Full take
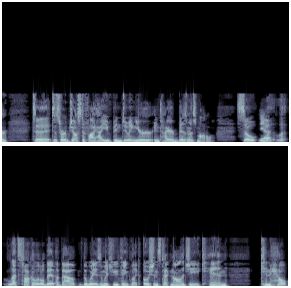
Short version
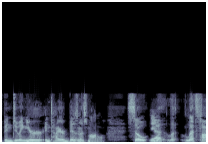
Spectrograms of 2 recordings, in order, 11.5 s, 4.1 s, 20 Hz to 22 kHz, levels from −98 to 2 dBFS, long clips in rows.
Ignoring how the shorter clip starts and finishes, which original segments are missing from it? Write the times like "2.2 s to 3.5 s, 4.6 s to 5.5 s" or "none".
none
